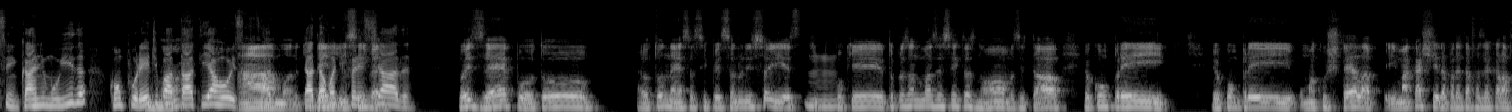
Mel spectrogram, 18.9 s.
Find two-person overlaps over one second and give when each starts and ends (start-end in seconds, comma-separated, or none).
3.0-5.0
